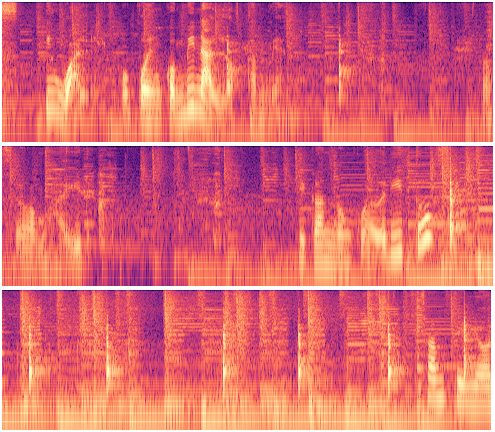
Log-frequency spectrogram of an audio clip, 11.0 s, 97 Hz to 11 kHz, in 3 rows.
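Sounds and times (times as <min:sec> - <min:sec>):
knife chopping on wooden board: 0:01.6 - 0:02.8, 0:07.0 - 0:11.0.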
